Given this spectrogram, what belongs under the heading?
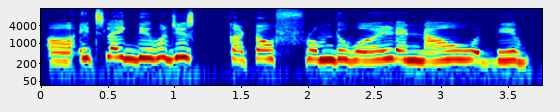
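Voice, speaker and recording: A young Indian woman telling travel stories in a relaxed interview, rambling on with plenty of ums and restarts. Her voice sits a bit high and sounds close and dry, with no room around it. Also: a little slow, no room sound. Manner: chatty, many fillers and restarts. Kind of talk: casual conversational storytelling.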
